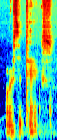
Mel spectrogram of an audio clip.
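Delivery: unvoiced whisper while searching; soft muttered whisper; whispered to himself. Real, not acted. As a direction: ask it under your breath, to no one. Searching the session under his breath.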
